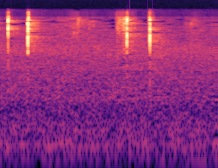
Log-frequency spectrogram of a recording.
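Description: Four light clicks in two pairs about a second apart, over a steady low room hum.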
